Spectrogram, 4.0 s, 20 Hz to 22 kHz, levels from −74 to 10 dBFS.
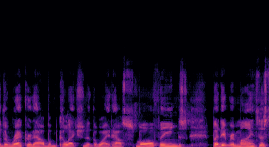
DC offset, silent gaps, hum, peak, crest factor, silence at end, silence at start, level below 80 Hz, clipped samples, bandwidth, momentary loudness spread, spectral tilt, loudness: under 0.1%; none; none; -4 dBFS; 20 dB; 0 s; 0 s; -64 dBFS; under 0.1%; 13 kHz; 7 LU; -5 dB/octave; -24 LUFS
